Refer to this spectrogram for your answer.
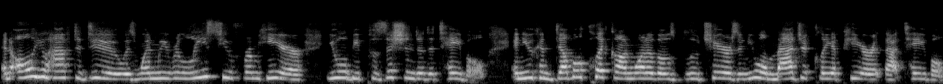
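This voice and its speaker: A woman speaks at a fairly quick pace. Her pitch is high. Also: fairly even intonation. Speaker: event host for a women's tech network. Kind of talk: closing remarks at a virtual conference. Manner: fast.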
